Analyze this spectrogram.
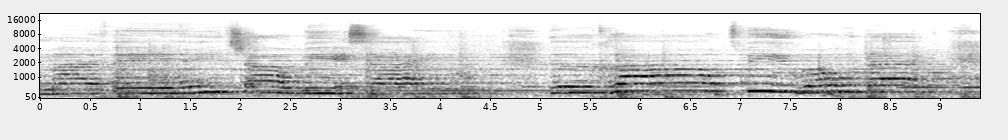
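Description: A song: a female voice singing held, gliding notes over instrumental backing.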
